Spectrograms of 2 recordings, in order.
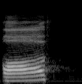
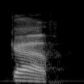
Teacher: قاف میں زبان بالکل اس کوے کے ساتھ ملتی ہے، اور کاف میں تھوڑا سا آگے منہ کی طرف اوپر تالو سے ٹچ ہوتی ہے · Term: حروف لہاتیہ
